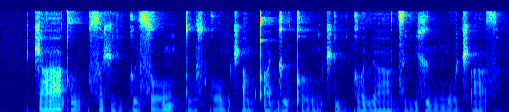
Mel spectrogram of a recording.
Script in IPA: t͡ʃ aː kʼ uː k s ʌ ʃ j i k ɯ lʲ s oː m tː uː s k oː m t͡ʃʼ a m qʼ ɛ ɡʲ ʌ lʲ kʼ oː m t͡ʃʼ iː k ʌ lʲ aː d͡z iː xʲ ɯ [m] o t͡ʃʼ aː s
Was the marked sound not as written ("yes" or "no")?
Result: yes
